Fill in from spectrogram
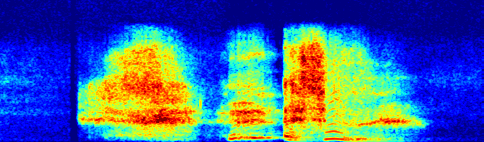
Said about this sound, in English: Gesundheit. Merci.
